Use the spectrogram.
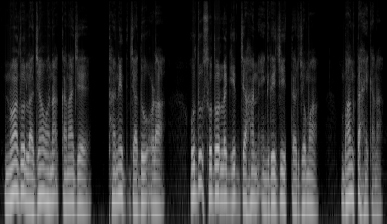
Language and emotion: Santali, sad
